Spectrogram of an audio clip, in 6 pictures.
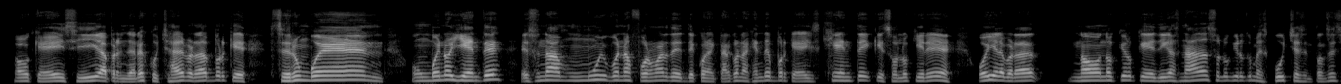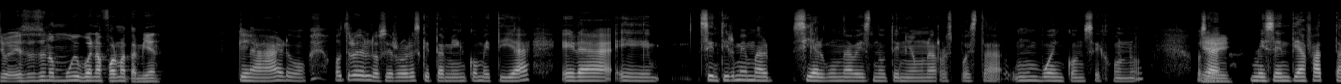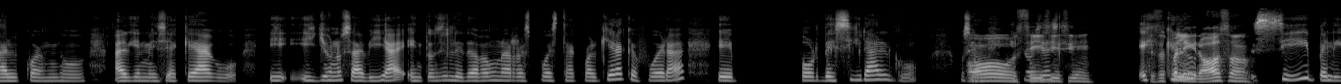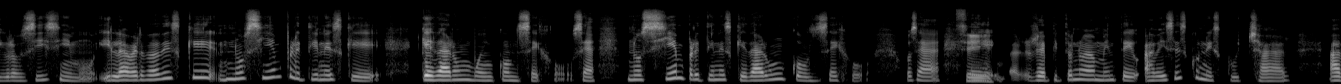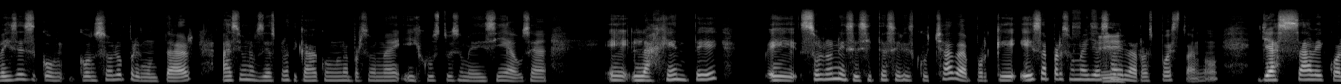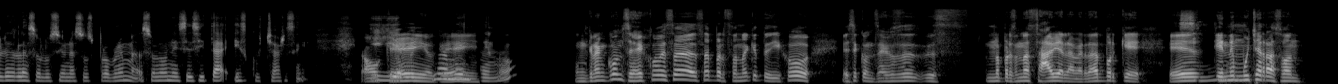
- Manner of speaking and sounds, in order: drawn out: "buen"; tapping; other background noise
- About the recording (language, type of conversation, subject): Spanish, podcast, ¿Qué tipo de historias te ayudan a conectar con la gente?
